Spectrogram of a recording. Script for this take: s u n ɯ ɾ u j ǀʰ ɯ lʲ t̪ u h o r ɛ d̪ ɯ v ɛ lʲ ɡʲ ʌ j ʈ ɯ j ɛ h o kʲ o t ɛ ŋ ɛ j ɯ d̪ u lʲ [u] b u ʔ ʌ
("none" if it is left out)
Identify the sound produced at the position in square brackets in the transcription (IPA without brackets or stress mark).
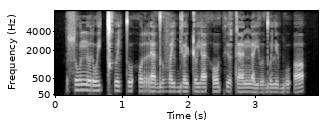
ɯ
